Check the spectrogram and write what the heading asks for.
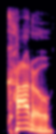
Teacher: a double R, well, that's that famous rolling Spanish trill. So, carro means car.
